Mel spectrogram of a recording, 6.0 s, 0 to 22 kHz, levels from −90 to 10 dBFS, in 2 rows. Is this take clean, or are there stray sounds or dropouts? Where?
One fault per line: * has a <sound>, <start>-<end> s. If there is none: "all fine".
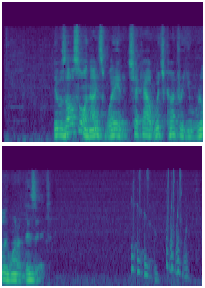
* has a chirp, 5.0-5.9 s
